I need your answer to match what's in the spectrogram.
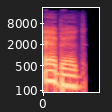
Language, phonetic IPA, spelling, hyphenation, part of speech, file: Hungarian, [ˈɛbɛd], ebed, ebed, noun, Hu-ebed.ogg
- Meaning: second-person singular single-possession possessive of eb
